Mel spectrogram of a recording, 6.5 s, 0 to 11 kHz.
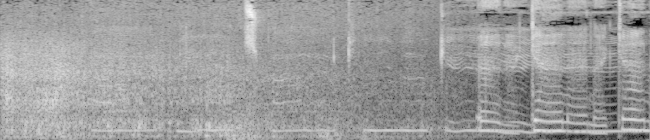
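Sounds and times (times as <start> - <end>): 
lightning crackle: 0.0 - 5.0
thunder and lightning sound effect rumble: 0.0 - 5.1
speech: 2.4 - 2.7, 5.3 - 6.4.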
